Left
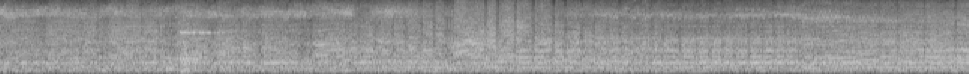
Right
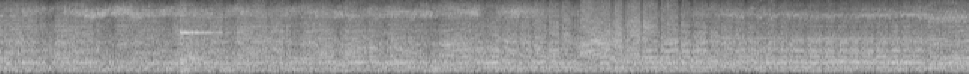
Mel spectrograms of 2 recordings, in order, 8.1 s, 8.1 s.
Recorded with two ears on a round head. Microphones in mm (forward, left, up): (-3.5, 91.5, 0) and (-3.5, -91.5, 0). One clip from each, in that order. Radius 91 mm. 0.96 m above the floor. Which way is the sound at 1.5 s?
40° right (ahead or behind).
